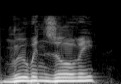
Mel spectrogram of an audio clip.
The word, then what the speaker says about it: Ruwenzori: Honestly, did I mispronounce that name, Ruwenzori? – No, you got it spot on for the English pronunciation.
